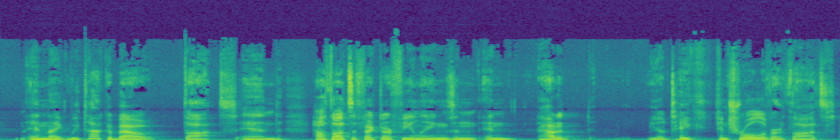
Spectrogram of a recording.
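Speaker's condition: No condition

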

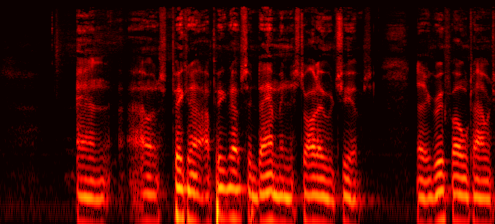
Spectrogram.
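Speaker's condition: Parkinson's

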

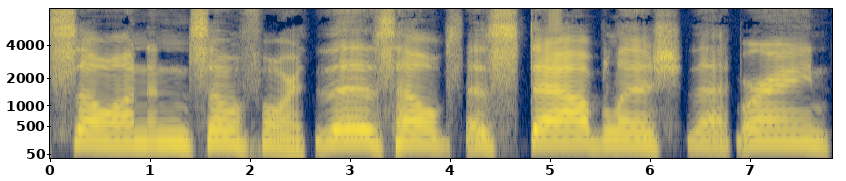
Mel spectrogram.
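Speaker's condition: Parkinson's disease; diagnosed at age 35, lost sense of smell (anosmia), self-devised daily sniff therapy with four essential oils; smell improving, able to identify coffee roast, baseline smell test with follow-up in 4 months; clear on good days, slurred words when off, intelligibility varies between episodes

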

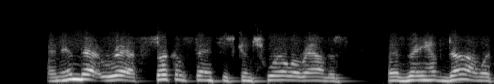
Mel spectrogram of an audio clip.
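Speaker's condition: No condition

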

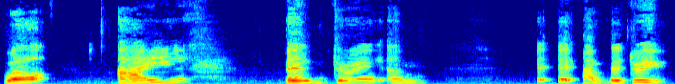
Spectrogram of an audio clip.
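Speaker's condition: Down syndrome; present from birth, lifelong

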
